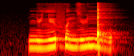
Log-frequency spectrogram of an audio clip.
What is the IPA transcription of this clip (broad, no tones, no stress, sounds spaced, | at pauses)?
n y lʲ ə f ə n z y ŋ͡ǃ o̤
